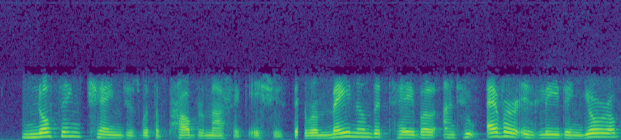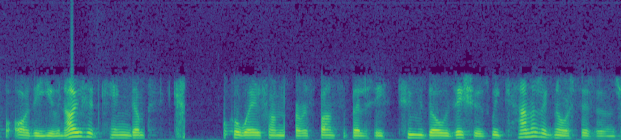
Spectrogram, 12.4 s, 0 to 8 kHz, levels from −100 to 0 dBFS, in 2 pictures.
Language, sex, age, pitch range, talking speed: English, female, 60-79, 150-190 Hz, 160 wpm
